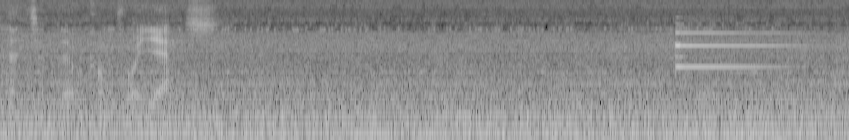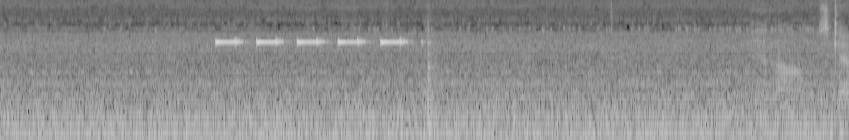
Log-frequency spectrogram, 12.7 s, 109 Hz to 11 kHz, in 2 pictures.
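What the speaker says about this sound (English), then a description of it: "The alarm's going off." A train cab alarm sounds in Train Sim World 5 on the West Coast Main Line, a steady tone followed later by a run of rapid repeated beeps, heard over constant low engine rumble with talk in the background.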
